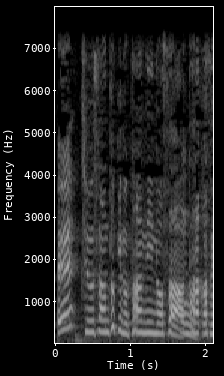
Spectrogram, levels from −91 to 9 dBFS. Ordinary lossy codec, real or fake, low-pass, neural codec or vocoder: none; real; 7.2 kHz; none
